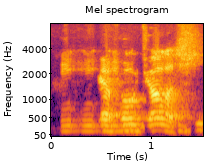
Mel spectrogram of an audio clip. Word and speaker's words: Beaujolais: I'd like to kind of just clear up the pronunciation of Beaujolais. Yeah. Beaujolais.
